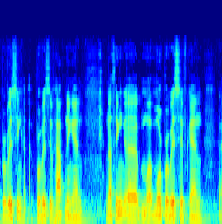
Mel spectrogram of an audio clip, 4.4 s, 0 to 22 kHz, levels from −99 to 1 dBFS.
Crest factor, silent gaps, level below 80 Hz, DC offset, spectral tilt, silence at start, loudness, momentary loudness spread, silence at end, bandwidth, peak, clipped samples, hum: 16 dB; none; -48 dBFS; under 0.1%; -7 dB/octave; 0 s; -32 LUFS; 9 LU; 0 s; 10.5 kHz; -14 dBFS; under 0.1%; none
